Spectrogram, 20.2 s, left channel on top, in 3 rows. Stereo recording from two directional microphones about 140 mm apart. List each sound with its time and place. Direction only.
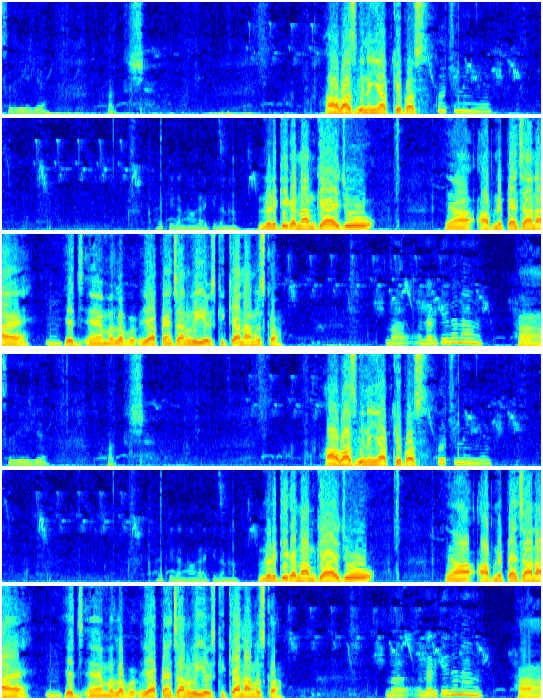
4.0 s speech: 20° left (ahead or behind)
5.8 s speech: 5° left (ahead or behind)
8.8 s speech: 5° left (ahead or behind)
9.6 s speech: 25° left (ahead or behind)
18.2 s speech: 10° left (ahead or behind)
19.9 s speech: 45° left (ahead or behind)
